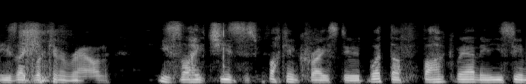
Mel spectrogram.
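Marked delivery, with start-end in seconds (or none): 2.1-4.8 tripped-out, dazed, disoriented, lost bewilderment. Voicing a dazed character waking in a garage: dazed and disoriented. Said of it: "he's just kinda, like, tripped out".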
